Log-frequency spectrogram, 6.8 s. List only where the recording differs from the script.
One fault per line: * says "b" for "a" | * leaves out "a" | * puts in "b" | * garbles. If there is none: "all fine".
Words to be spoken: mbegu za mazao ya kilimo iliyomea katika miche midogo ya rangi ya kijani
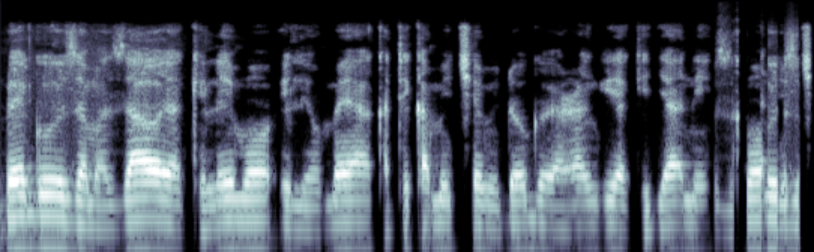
* garbles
